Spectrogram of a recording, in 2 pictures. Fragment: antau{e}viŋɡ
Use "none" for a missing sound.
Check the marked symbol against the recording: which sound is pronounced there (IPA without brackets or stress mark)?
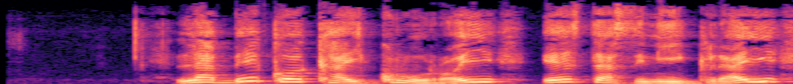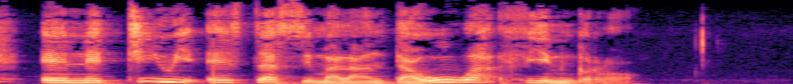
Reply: a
